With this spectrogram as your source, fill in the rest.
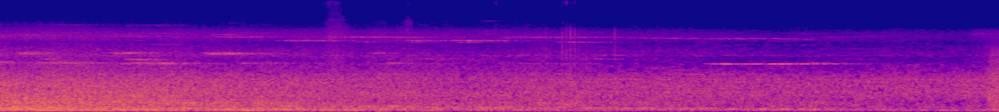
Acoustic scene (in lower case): subway station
